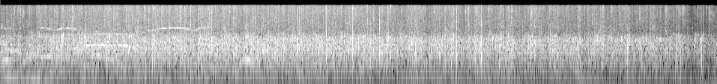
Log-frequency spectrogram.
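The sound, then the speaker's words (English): Sustained audience applause at a convention for the sound engineers, a dense, steady wash of many hands clapping at even loudness for several seconds, with a few faint cheers and voices mixed in at the start. “Big round of applause for the great sound engineers”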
